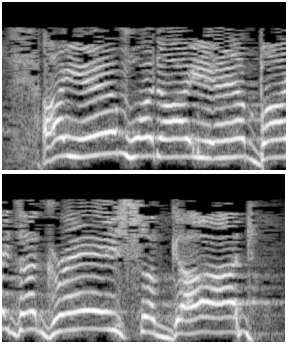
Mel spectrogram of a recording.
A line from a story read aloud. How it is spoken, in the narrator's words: he cried out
